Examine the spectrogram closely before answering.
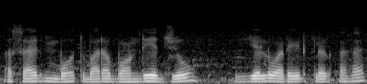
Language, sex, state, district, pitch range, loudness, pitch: Hindi, male, Bihar, Patna, 130-140 Hz, -16 LUFS, 130 Hz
